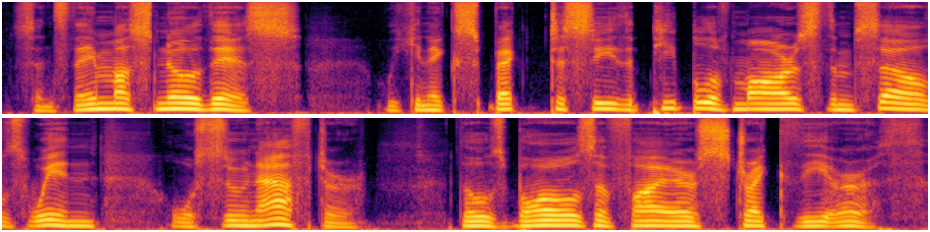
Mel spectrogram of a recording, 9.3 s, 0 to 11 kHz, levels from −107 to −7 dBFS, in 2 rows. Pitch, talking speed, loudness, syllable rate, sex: 140 Hz, 170 wpm, -17 LUFS, 4.3 syllables/s, male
